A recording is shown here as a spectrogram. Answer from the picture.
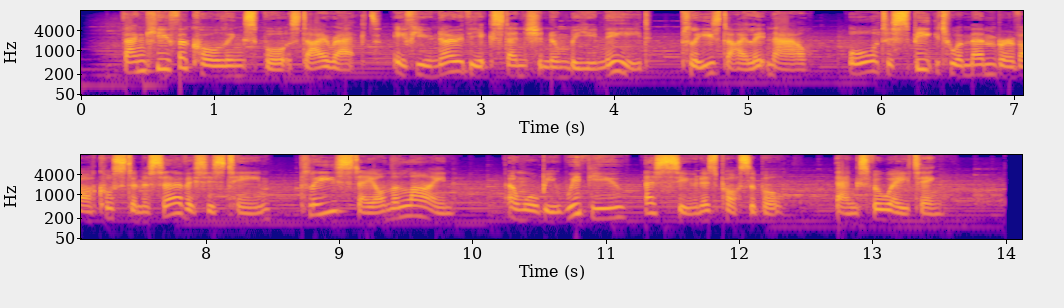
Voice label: telephone

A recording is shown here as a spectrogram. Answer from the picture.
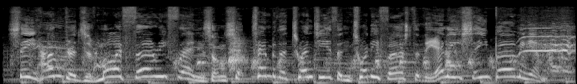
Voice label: cartoon dog

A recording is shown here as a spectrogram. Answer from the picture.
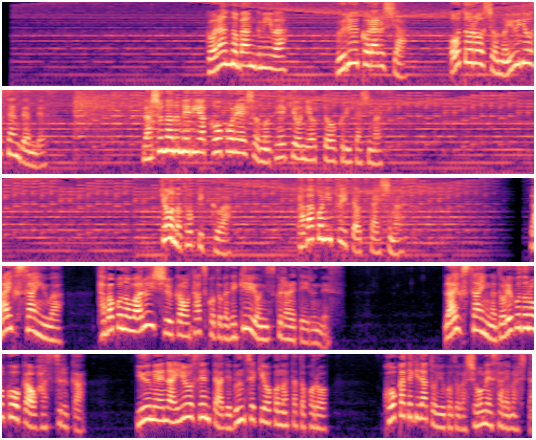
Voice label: japanese female japanese narration characters

